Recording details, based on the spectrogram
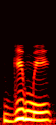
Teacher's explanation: give and me, there are two separate chunks, but they are clubbed together when a human speaks, and that becomes a little tricky for the child to find out what that gimme, G-I-M-M-E, which sounds like gimme, could actually be sorry, G-I-M-M-I, which is actually give me. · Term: chunking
